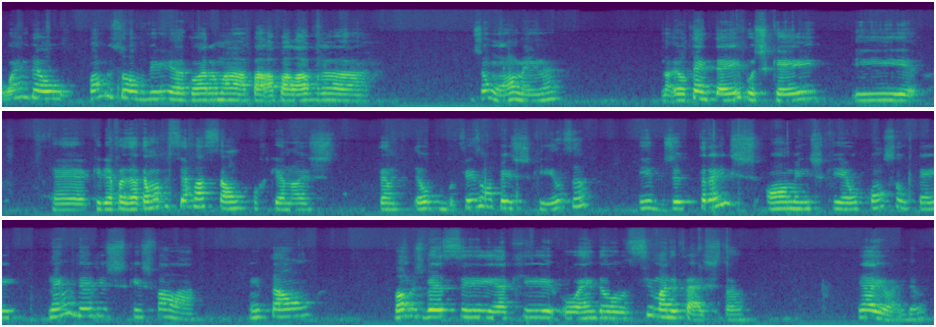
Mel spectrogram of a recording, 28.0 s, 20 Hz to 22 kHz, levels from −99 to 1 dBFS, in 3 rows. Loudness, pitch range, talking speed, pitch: -21 LUFS, 200-245 Hz, 105 wpm, 220 Hz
